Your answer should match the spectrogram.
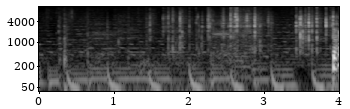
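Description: Crinkling of a foil Pokémon booster pack wrapper being handled, a rustle of short crackles from about a second and a half in to shortly before the end, over steady background music.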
